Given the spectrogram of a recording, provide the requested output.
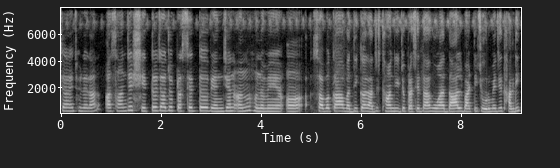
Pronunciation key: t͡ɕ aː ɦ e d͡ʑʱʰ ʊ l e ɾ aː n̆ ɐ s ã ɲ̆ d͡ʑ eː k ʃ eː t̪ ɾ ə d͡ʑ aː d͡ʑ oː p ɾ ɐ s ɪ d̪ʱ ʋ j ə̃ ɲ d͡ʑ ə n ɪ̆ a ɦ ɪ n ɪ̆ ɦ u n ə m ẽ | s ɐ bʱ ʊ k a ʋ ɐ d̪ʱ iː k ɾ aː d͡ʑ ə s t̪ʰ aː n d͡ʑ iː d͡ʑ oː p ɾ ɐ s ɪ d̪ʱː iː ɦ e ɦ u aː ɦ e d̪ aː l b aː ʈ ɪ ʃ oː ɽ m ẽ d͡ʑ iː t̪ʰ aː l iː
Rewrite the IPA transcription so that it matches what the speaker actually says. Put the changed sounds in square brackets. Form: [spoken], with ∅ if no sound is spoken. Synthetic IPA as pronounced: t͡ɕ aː ɦ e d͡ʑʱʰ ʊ l e ɾ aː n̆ ɐ s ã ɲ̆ d͡ʑ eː k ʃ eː t̪ ɾ ə d͡ʑ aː d͡ʑ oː p ɾ ɐ s ɪ d̪ʱ ʋ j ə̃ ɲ d͡ʑ ə n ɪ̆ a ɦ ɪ n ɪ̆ ɦ [ʊ] n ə m ẽ | s ɐ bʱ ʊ k a ʋ ɐ d̪ʱ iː k ɾ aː d͡ʑ ə s t̪ʰ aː n d͡ʑ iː d͡ʑ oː p ɾ ɐ s ɪ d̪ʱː [aː] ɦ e ɦ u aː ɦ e d̪ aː l b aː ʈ [i] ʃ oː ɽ m ẽ d͡ʑ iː t̪ʰ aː l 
